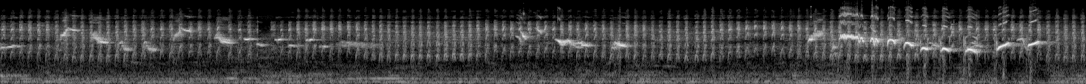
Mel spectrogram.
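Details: Greater green leafbird (cucak ijo) singing in the jamtrok 'tembakan' style likened to a sewing machine: fast rattling chirp trains with high whistled glides, bursts that swell and fade, loudest rapid stutter near the end.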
